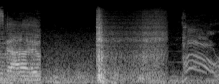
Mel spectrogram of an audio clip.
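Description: A person hitting the sea from a cliff jump: one sudden, sharp splash about a second in, with the spray hissing on for under a second. He landed on his chest and face, a belly-flop entry.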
